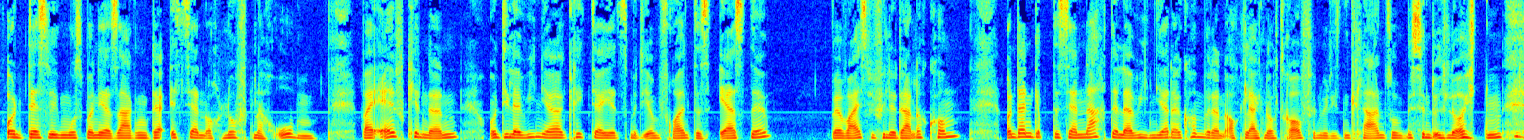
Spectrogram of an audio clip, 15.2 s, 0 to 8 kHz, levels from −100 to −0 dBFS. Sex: female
